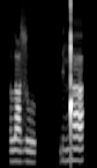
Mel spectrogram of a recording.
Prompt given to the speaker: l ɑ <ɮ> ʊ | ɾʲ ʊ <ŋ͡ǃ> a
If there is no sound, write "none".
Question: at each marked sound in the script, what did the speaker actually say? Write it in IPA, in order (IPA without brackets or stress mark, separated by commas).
ɮ, ŋ͡ǃ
